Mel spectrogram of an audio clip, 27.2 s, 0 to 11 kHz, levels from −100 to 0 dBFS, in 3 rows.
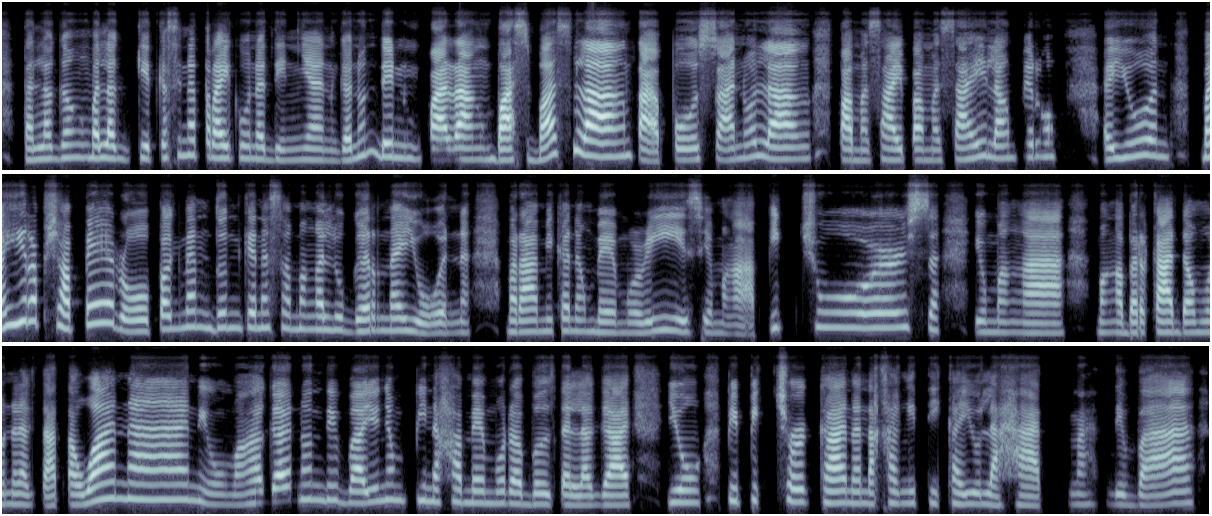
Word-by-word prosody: talagang 235 +4 -4
malagkit 240 -1 0
kasi 255 +4 -7
na-try 270 -5 +2
ko 245 - -8
na 230 -1 -2
din 210 -1 -9
‘yan. 210 -2 -2
Ganun 280 - -3
din, 265 -6 -1
parang 220 +1 +6
bus, 210 0 +6
bus 330 - +3
lang 280 -3 +9
tapos 215 -5 +1
sa 210 -1 +2
ano 260 +4 -7
lang, 230 -3 +4 0.2
pamasahe-pamasahe 210 +3 0
lang, 245 0 0
pero 270 +1 -8 0.3
ayun, 270 +5 -4 0.2
mahirap 370 +11 +2
siya 280 -8 +2
pero 265 - 0
‘pag 265 0 0
nandun 290 -1 -5
ka 290 - +1
na 290 0 -6
sa 290 - -10
mga 260 -1 -3
lugar 240 -1 -3
na 240 0 -1
yun, 195 -4 -5 0.4
marami 220 +1 +1
ka 235 0 -6
ng 225 - -8
memories. 205 +2 -4
Yung 195 -2 -12
mga 175 -1 -4
pictures, 290 0 -3 0.3
yung 210 0 -9
mga 195 -2 +1 0.2
mga 200 0 -5
barkada 205 0 +3
mo 205 +1 -10
na 205 -1 -4
nagtatawanan, 290 - +2
yung 200 -5 -9
mga 200 +3 -2 0.3
gano’n, 290 -1 -9
‘di 285 - -4
ba? 230 -3 +1
Yun 265 +4 -4
yung - - -18
pinaka-memorable 230 -6 -4
talaga, 190 0 +2 0.3
yung 240 0 -4 0.2
pi-picture 260 -1 -3
ka 230 0 +5
na 225 - -2
nakangiti 225 0 -7
kayo 215 -2 -5
lahat, 185 -2 -1 0.5
‘di 200 -1 -10
ba. 195 +4 +1
230 Hz, 145 wpm, -24 LUFS, 210-270 Hz, 0.5 s, lang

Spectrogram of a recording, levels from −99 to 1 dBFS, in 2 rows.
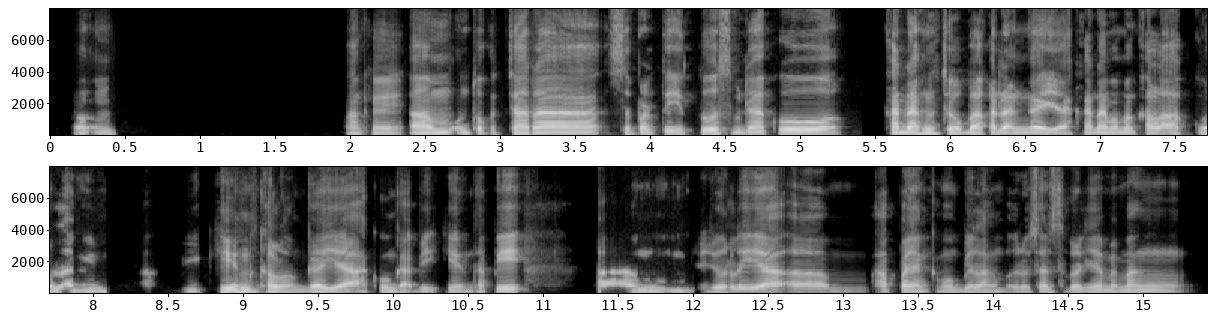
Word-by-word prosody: Hmm. 110 - -4 1.6
Oke, 95 -1 -3
mmm, 105 +1 +3
untuk 105 - -2
cara, 105 -1 +5
seperti 110 -1 -2
itu 140 +8 +2
sebenarnya 125 -1 0
aku, 140 -1 +5 0.3
kadang 110 0 +5
coba, 100 -1 +4
kadang 95 -1 +2
enggak 105 -2 +5
ya. 80 - +2
Karena 95 +2 +1
memang 110 +2 0
kalau 95 -4 +2
aku 95 +1 -3
lagi 90 0 -2
nggak 90 - -15 0.2
bikin, 115 +8 0
kalau 95 -4 +1
enggak 95 +6 0
ya - - +2
aku 95 - -6
enggak 95 - -3
bikin. 80 0 -7
Tapi, 130 +11 0 0.6
mmm, 95 0 -4
jujurly 95 +2 -3
ya, - - +2 0.3
mmm, 85 0 -19
apa 90 - -7
yang 90 - -1
kamu 90 0 -8
bilang 85 -1 -4
barusan 90 +7 -6
sebenarnya 100 +1 -4
memang, 110 0 -4
100 Hz, 150 wpm, -23 LUFS, 90-110 Hz, 1.6 s, cara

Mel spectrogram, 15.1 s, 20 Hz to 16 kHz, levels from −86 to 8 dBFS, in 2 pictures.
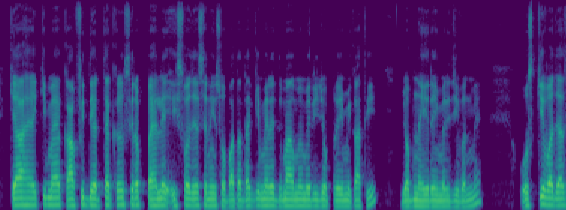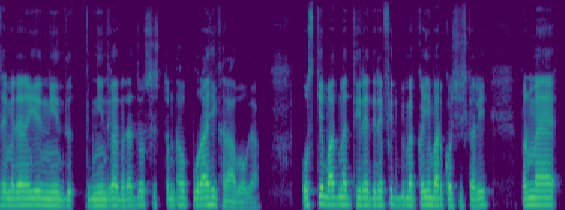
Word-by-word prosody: क्या 120 0 +5
है 115 0 0
कि 120 +2 -5
मैं 120 0 +2
काफ़ी 110 +1 0
देर 115 0 +3
तक 120 0 -1
सिर्फ 120 -1 +1
पहले 110 +1 +3
इस 110 0 -4
वजह 115 -1 +3
से 115 +1 -3
नहीं 110 0 +1
सो 105 0 -3
पाता 100 0 -1
था 105 - +1
कि 110 +2 -4
मेरे 110 0 +2
दिमाग 105 +1 0
में 110 - +1
मेरी 105 0 +1
जो 110 0 0
प्रेमिका 100 +1 -1
थी, 120 - -7 0.4
जो 100 - +2
अब 100 - -4
नहीं 100 0 +3
रही 100 0 +1
मेरे 100 0 0
जीवन 95 0 -3
में, 135 +11 -4 0.5
उसकी 110 +4 0
वजह 115 -2 +3
से 120 0 -1
मेरा 115 +1 +3
ये 120 +1 +3
नींद, 115 -1 0 0.2
नींद 110 0 0
का 115 0 +3
मेरा 110 +1 -2
जो 120 - -2
सिस्टम 115 -1 -9
था 125 - -5
वो 125 - +1
पूरा 120 +1 +3
ही 125 +1 +3
ख़राब 95 -6 -5
हो 80 - -7
गया। 80 0 -13 0.6
उसके 125 +3 +2
बाद 125 -1 +2
मैं 125 0 +3
धीरे-धीरे 125 -1 0
फिर 120 0 -4
भी 120 +1 -4
मैं 120 -1 +1
कई 120 +1 +3
बार 120 -1 +3
कोशिश 110 -1 -5
करी 115 +2 -1 0.5
पर 110 - +1
मैं 120 0 +4
115 Hz, 245 wpm, -22 LUFS, 105-120 Hz, 0.6 s, क्या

